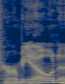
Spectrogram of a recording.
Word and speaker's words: Hermione: And I remember being told that her name was pronounced Hermione.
